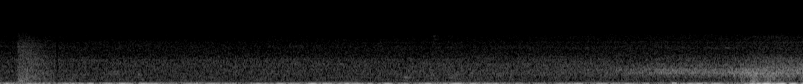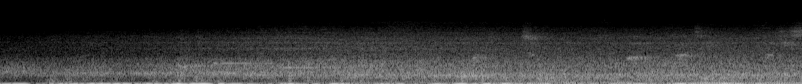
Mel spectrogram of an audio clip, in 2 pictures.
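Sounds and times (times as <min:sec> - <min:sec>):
faint train squeals: 0:09.8 - 0:16.0
diesel train rumble: 0:10.7 - 0:16.0.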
